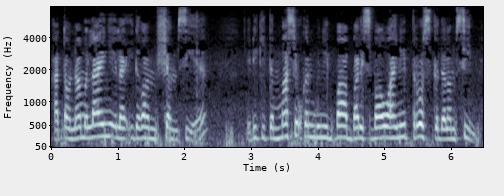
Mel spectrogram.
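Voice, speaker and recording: A woman with a Malaysian Malay accent teaches Quran recitation rules in an online tajwid class, patiently repeating sounds and correcting pronunciation as she explains and demonstrates. Her voice is a little high and darkish, with fairly even intonation and a normal pace. The audio is poor, with slight background noise.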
